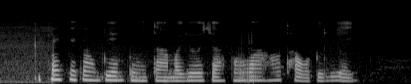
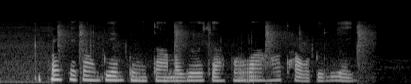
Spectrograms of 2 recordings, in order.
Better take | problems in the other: first | background sound (Gunshot, gunfire); 17 dB below the speech

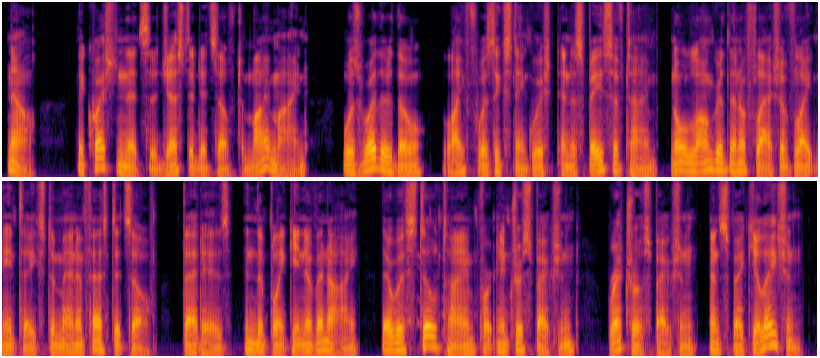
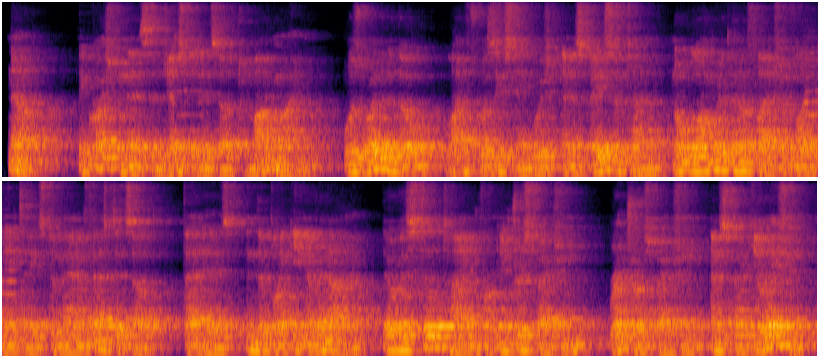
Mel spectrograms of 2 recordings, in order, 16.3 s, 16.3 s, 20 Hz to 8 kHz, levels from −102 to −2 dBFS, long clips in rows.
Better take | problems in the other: first | noise reduction (neural separator model SepFormer DNS4)

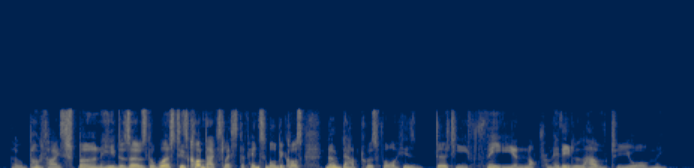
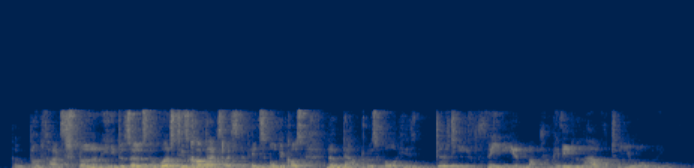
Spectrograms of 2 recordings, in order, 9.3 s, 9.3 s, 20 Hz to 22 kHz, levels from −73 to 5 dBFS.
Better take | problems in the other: first | room echo; dies away in 1 s

